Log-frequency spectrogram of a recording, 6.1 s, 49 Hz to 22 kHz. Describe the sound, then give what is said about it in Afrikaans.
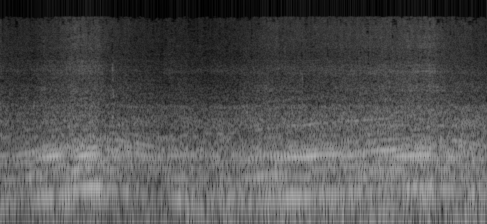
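A bakkie's 131 kW 2.5-litre Mitsubishi diesel engine with 400 Nm of torque pulls steadily for several seconds, its low rumble rising in pitch in smooth sweeps as it accelerates through the five gears, fairly loud with no talking. “Die beproefde 131 kW 2.5 Mitsubishi masjien trek heel sterk deur die vyf ratte, danksy 'n stewige 400 Nm wrinkrag.”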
